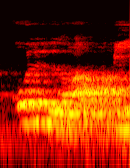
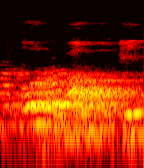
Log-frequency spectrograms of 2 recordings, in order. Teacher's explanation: Rohnya ditasdid, maka lamnya tidak dibaca.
